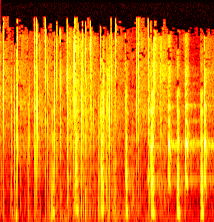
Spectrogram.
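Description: A rapid, irregular series of dry crunching noises, played back from a recording made by the Snorlab sleep-recording app, a dozen or more crisp bursts packed into about two seconds, with a faint steady tone appearing toward the end. No one speaks.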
